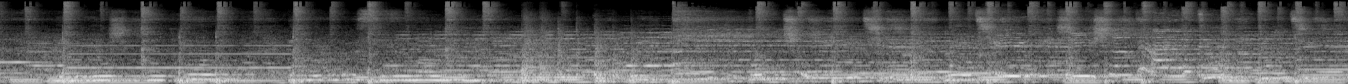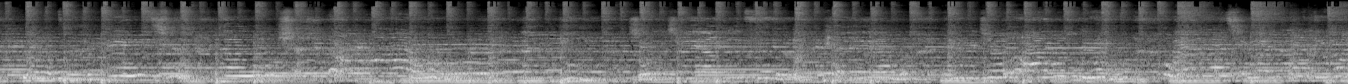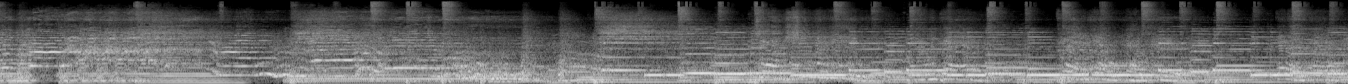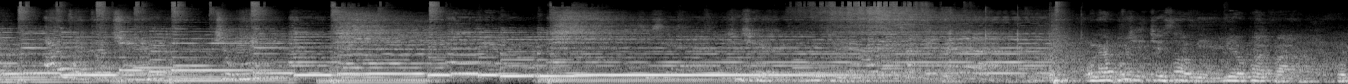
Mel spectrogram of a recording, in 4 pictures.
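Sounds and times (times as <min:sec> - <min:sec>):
person singing: 0:00.0 - 0:51.2
band with bass and guitar: 0:00.0 - 0:53.9.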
